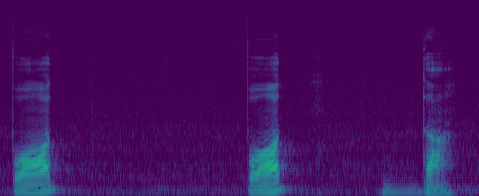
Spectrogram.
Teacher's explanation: তার মানে এই পদ্দার উচ্চারণটা কেমন হবে অর্থাৎ দীপ্ত উচ্চারণ হবে এই দ টা মোর সাথে যুক্ত অক্ষর অবস্থায় থাকার জন্য এই দ দুইবার উচ্চারণ হবে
